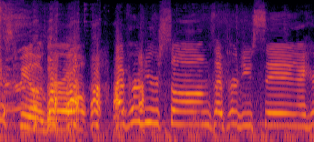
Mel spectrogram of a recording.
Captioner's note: laughs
